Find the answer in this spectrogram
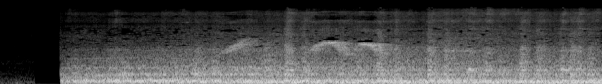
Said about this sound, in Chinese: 打开窗户录下了这段列车通过时产生的声音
